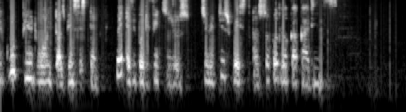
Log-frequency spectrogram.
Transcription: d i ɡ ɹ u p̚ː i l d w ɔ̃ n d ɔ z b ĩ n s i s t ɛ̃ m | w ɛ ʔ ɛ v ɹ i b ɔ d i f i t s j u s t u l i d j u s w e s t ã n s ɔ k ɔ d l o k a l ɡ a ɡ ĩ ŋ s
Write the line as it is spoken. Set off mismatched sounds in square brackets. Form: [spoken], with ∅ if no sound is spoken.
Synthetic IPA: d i ɡ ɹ u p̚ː i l d w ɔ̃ n d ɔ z b ĩ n s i s t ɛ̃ m | w ɛ ʔ ɛ v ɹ i b ɔ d i f i t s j u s t u [ɹ] i d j u s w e s t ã n s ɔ k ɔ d l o k a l ɡ a [d] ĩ [n] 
